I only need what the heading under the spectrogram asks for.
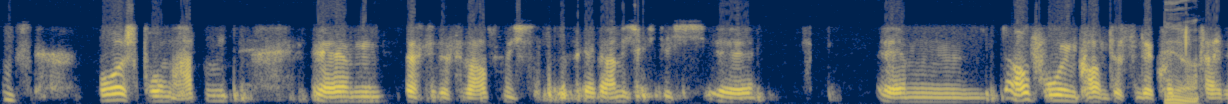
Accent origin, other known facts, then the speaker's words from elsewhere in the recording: Bavaria, Germany; ich bin aus Bayern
